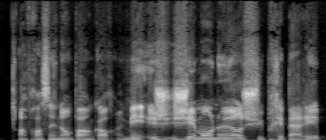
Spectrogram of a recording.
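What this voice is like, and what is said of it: Non-native accent in French. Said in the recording (French): “c'est juste à cause de mon accent. Je parle assez le français pour que je puisse communiquer.”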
